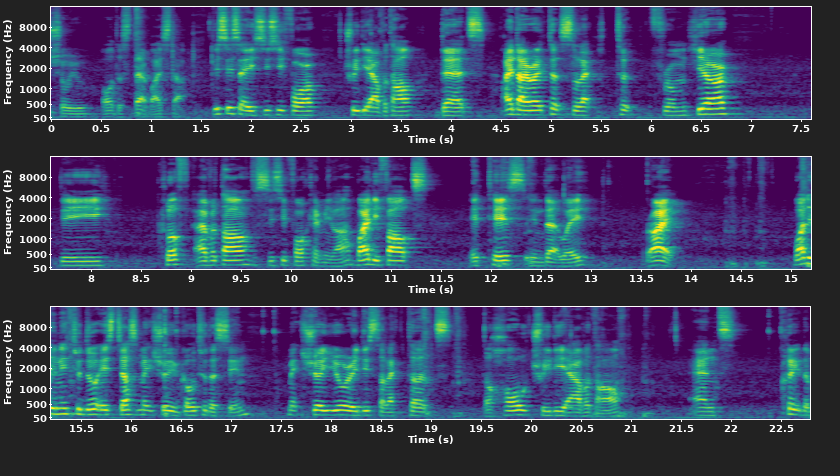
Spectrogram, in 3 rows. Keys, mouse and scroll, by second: 0.8-1.2 scroll, 1.2-3.1 scroll down 10, 3.1-3.4 scroll up 10, 3.4-5.9 drag, 6.1-8.4 drag, 11.8 click, 12.1-13.5 scroll, 13.6-14.3 drag, 14.6-16.5 scroll down 31, 16.5 click, 17.9 click, 18.9-20.3 scroll, 20.3-20.8 scroll, 20.8-21.4 scroll down 19, 22.5 click.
